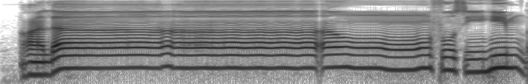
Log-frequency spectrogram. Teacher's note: ala setelah fathah bertemu dengan alif di sini atau hamzah, maka dibaca panjang 6 harokat atau 3 alif karena hukum bacaannya mat jaiz munfasilnya.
